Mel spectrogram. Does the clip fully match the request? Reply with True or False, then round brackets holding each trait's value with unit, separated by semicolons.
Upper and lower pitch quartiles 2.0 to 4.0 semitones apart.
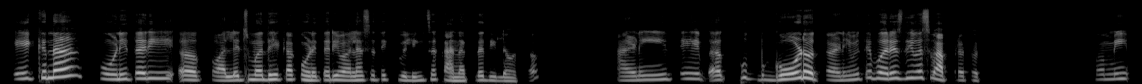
False (5.1 semitones)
